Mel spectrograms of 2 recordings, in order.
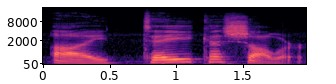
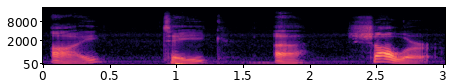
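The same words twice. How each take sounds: First: It is said at a quicker pace. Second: It is said at a normal, slower pace.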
